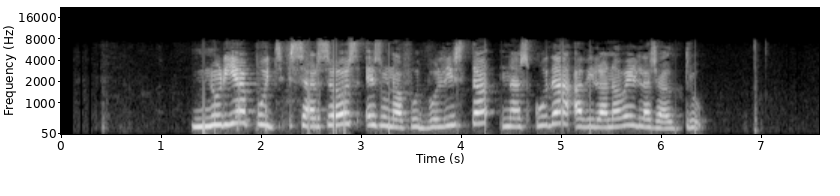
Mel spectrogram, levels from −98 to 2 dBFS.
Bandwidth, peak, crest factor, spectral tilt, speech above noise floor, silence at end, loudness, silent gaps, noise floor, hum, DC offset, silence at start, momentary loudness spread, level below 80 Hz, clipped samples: 7.8 kHz; -2 dBFS; 16 dB; -3 dB/octave; 54 dB; 0.65 s; -16 LUFS; none; -71 dBFS; none; under 0.1%; 1.3 s; 9 LU; -54 dBFS; under 0.1%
